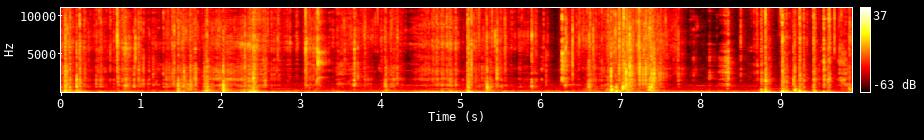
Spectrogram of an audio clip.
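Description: A metal utility blade scrapes crunchy shavings off a dry, green marbled soap bar with a gold coating held in the hands. Short, dry scraping strokes give bright, crisp crackles and crunches that stop quickly with almost no ring, over a faint low hum.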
